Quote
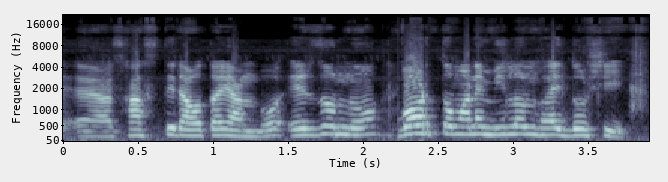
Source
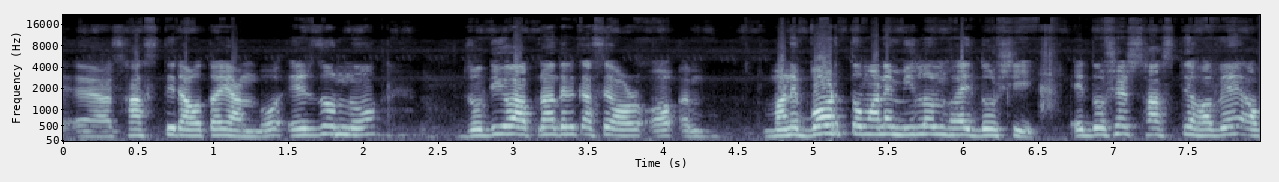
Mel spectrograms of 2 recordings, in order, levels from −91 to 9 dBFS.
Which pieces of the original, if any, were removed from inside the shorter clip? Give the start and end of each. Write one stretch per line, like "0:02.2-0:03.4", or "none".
0:02.2-0:05.0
